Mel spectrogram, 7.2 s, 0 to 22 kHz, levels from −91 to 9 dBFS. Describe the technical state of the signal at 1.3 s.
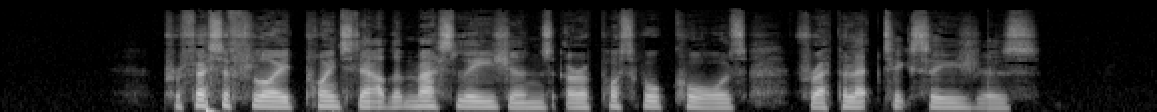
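At 1.3 s there is a phantom power thump, running from about 1.29 to 1.35 s. A supply switched on or off on the live input puts a sudden DC step through the coupling capacitors, which the signal path passes as a single deep low-frequency thud that dies away within about 14 ms. Unlike a plosive pop or a handling bump, it comes from an electrical step rather than breath or mechanical contact.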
